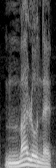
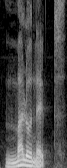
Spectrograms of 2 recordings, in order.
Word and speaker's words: malhonnête: Malhonnête. Okay, remember, H doesn't exist, so malhonnête. Don't insist on the final E. Malhonnête. And here you get accent circumflex, so you pronounce it like E.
